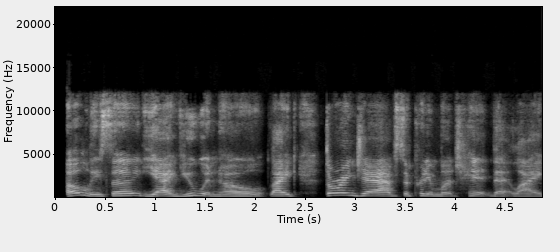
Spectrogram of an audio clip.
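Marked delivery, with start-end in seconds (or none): none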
